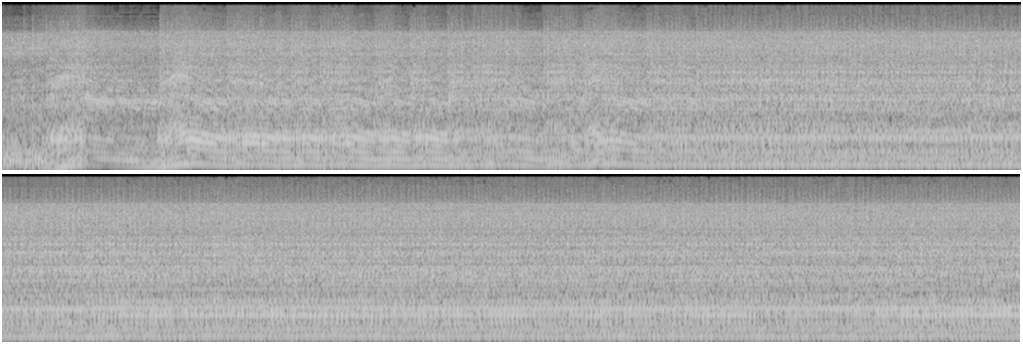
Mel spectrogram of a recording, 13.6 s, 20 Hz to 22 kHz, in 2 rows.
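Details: Poulan Pro 525 chainsaw (Pioneer P52 design) running unloaded without bar. It warbles up and down several times a second, then holds high and steady as the carburetor governor cuts in. Mixture is about 1⅛ turns open and slight leanness is suspected.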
